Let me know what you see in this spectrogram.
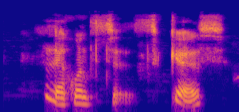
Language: Kabyle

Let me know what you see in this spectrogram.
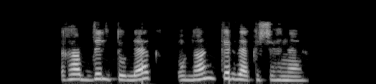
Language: Bashkir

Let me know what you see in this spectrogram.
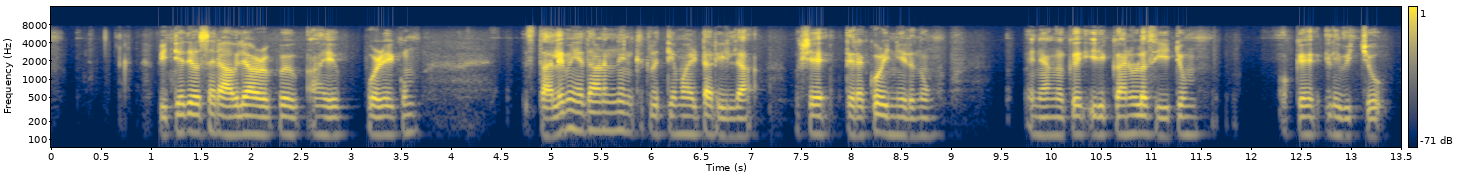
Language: Malayalam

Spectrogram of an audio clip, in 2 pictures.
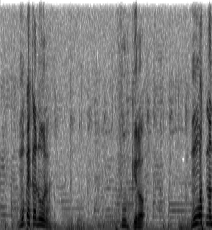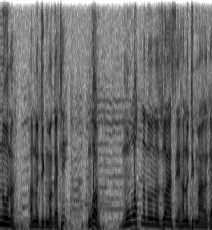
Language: Serer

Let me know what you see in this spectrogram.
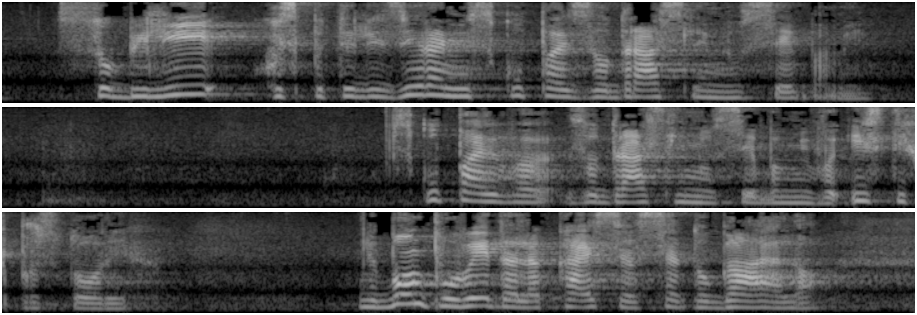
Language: Slovenian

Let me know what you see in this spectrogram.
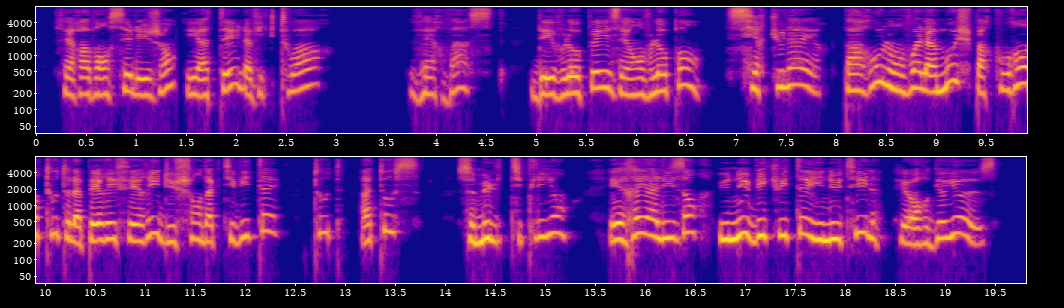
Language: French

